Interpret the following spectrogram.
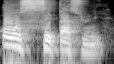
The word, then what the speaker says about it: aux États-Unis: que si nuestro sustantivo, nuestra palabra comenzaba con una vocal, entonces hacíamos una alianza fonética y entonces sería aux États-Unis, ¿ok? Aux États-Unis. Si yo no puedo decir aux États-Unis, es aux États-Unis. Ok, hacemos una alianza fonética que permite precisamente entender cómo se pronuncia este país.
